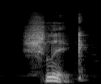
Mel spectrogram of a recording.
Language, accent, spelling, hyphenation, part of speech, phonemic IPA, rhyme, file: English, Australia, shlick, shlick, interjection / noun / verb, /ʃlɪk/, -ɪk, En-au-shlick.ogg
- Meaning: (interjection) Indicating the sound of sliding or slipping over or into something wet with traction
